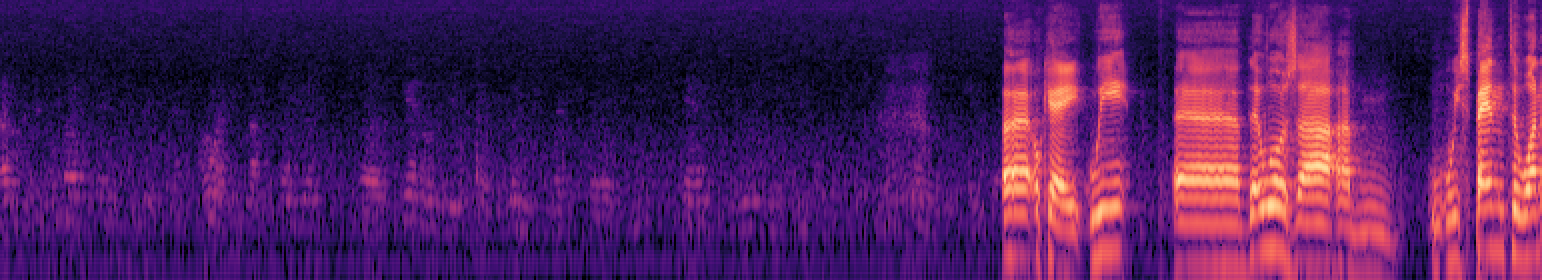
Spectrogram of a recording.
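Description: A middle-aged man lectures in a calm, steady voice, at first faint and then loud and close.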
